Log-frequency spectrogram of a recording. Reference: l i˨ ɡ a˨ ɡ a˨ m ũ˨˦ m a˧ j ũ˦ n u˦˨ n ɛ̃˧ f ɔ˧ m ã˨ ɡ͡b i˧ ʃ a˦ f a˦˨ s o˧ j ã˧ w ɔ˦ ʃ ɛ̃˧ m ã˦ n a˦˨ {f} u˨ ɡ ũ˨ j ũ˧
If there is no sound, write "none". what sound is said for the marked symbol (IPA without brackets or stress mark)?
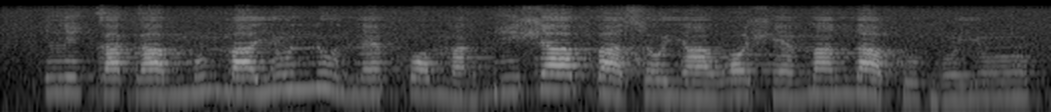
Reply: f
